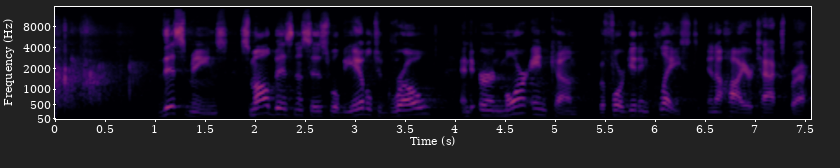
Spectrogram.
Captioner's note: some Applause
